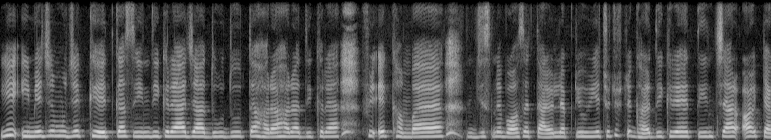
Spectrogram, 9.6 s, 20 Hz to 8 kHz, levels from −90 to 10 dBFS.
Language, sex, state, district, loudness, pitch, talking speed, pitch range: Hindi, female, Uttarakhand, Tehri Garhwal, -16 LUFS, 250 Hz, 225 wpm, 240-265 Hz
